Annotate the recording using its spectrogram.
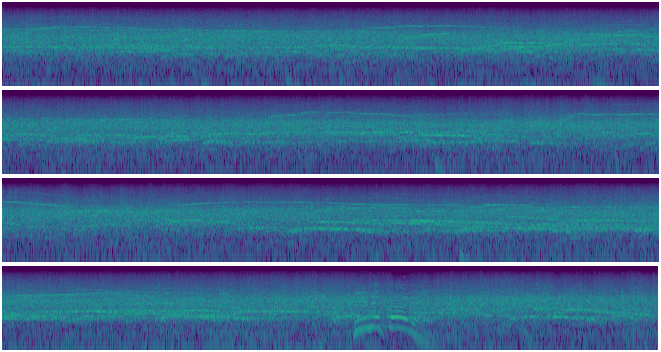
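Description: A crowd cheers and whistles excitedly.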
